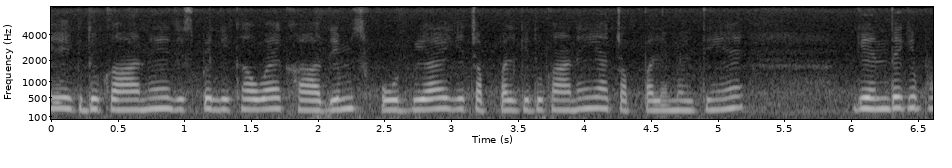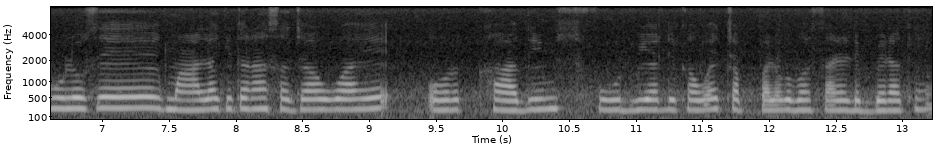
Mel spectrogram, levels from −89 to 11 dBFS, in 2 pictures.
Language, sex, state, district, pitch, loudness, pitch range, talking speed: Hindi, female, Jharkhand, Jamtara, 230 Hz, -26 LUFS, 220-245 Hz, 205 wpm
